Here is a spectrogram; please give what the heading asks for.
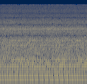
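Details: Newly installed Flotec shallow well jet pump powered by a generator: steady even motor hum with constant water rush, no rattles or surging, generator droning underneath; pump sounds healthy building pressure.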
